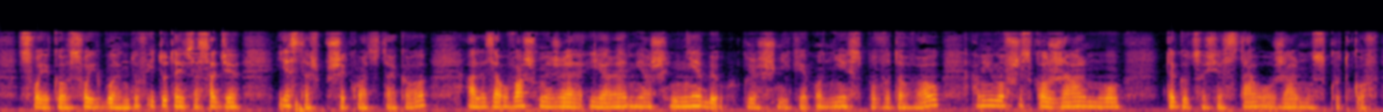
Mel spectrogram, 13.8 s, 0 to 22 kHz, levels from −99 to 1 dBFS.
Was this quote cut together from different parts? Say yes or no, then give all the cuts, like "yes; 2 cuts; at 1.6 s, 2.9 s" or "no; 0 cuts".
no; 0 cuts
